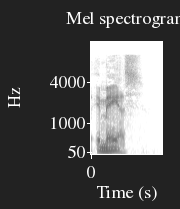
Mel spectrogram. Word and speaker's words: Emmaus: Here's one I never got right is Emmaus. – You said it right.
